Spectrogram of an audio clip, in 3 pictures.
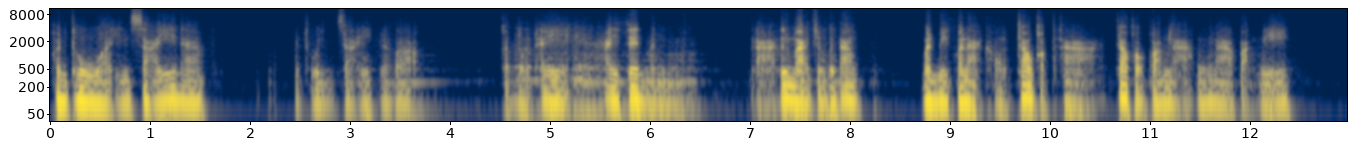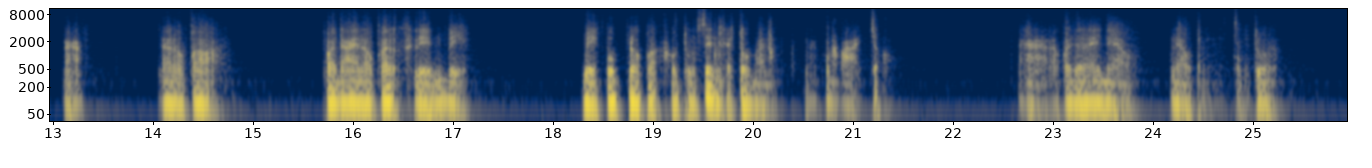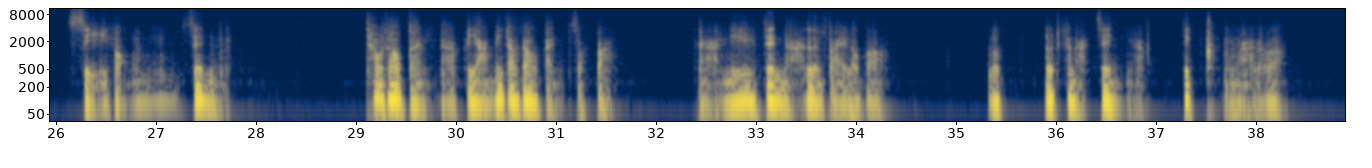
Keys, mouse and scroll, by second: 2.1 click, 4.0 click, 5.1 click, 6.3 click, 6.6 click, 6.8 click, 7.1 click, 7.3 click, 7.6 click, 15.8 click, 17.0 click, 18.0 click, 18.4 click, 19.1 click, 20.5 shift+click, 21.5 click, 22.1 click, 22.6 click, 23.8 click, 24.1 right click, 24.7 right click, 27.7 click, 31.8 click, 33.5 click, 34.2 click, 35.9 click, 37.2 ctrl+shift+click.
